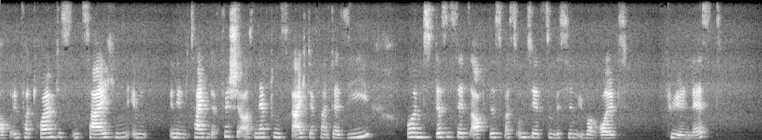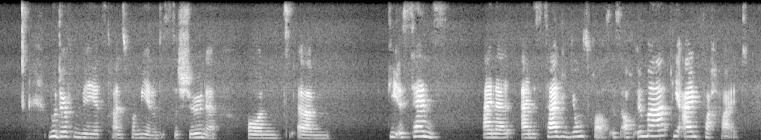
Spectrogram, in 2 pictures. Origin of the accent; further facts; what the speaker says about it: Munich, Bavaria, Germany; ich bin ja eine Münchnerin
